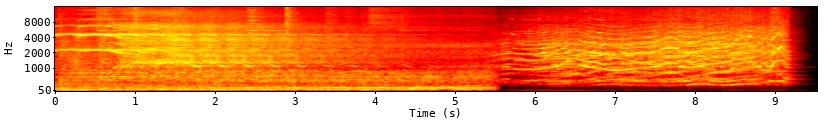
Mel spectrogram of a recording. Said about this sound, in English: Give a sinister scream for your host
